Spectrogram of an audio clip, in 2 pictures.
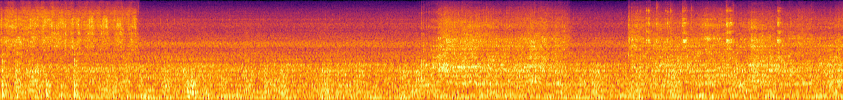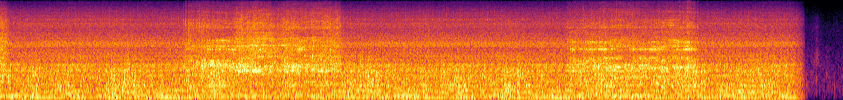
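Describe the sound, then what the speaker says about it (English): A belt sander knocks the sharp edges off an HSS scraper blank in a workshop. The grinding roar is loud and close and runs continuously, with brighter rasping surges each time the steel is pressed to the belt. "I need to take off these very sharp edges, and I'm just going to hit on the bottom, and I'm just going to do that on a belt sander."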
